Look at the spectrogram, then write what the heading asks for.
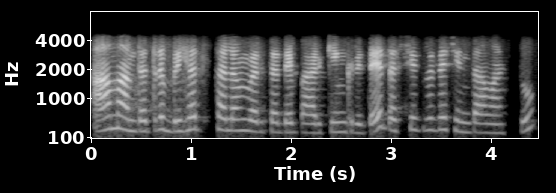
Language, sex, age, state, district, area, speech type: Sanskrit, female, 18-30, West Bengal, Dakshin Dinajpur, urban, conversation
